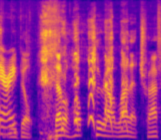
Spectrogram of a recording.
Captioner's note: Hablando ingl\s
